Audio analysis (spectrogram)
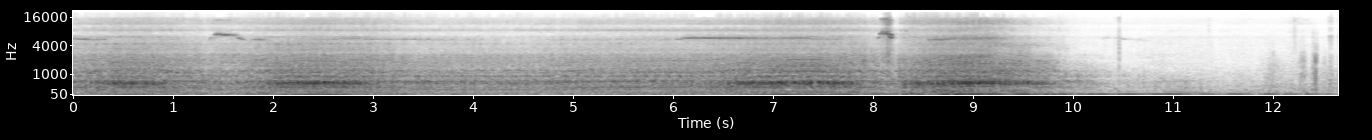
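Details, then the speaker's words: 2013 Renault Duster 1.6, warm engine, canister purge hose removed from throttle body and port plugged: thin high whistle rising with each throttle opening and fading as revs drop; cold it whistles at idle; intake whistle, cause unknown. "Вот сейчас покажу на горячую, как сейчас машина прогретая. Вот нажимаю газ, и сейчас камерой покажу свист."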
